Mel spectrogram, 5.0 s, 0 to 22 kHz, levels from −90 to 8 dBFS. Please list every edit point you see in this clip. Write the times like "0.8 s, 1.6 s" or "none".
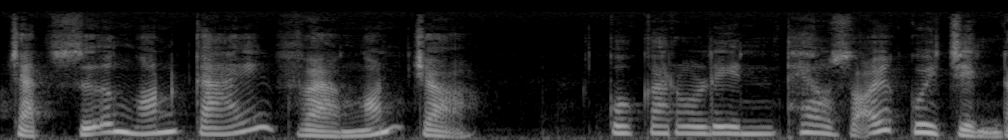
2.8 s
